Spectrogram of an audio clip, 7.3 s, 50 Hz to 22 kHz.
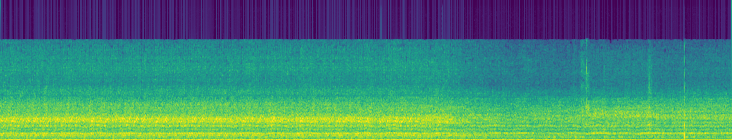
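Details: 2000 Honda VFR800, injected, first start after 6 months standing on old fuel. Low, loping, lumpy idle of about 200 beats a minute. One cylinder is dead with its exhaust pipe cold.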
